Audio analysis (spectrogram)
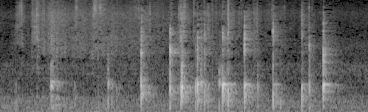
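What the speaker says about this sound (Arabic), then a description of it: "هنشوحهم كلهم مع بعضهم تشويحه كده بسيطه" Rice being stirred and sautéed in a pot with cinnamon, cardamom and dried lime, a spoon scraping and knocking against the metal in irregular close strokes over a faint sizzle.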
